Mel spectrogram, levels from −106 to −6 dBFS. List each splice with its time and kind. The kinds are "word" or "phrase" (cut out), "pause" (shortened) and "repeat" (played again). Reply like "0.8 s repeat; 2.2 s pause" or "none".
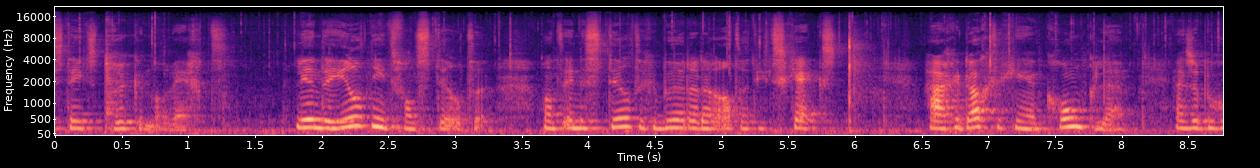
none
